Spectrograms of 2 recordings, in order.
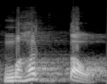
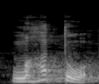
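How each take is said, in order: First: महत्व said as mahattav, without the final tva; wrong pronunciation. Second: महत्व as mahat-va, softly, v after the t; correct pronunciation. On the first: Teacher rejects a wrong word, महत्व said as mahattav. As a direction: turn the ending of महत्व into double-t tav. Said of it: "नहीं". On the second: Teacher gives the right word, महत्व as mahat-va. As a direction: softly end महत्व on a clear tva. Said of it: "ये सही उच्चारण है". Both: Shown as a demonstration.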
